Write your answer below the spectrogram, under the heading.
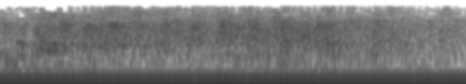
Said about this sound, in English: Some of you gave kind of a timid clap, and I want to encourage you.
